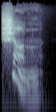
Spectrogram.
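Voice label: "shun", British English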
